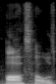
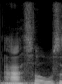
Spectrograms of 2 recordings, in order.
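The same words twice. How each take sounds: First: "assholes" said the British way, with a long "ah"; British-accented "assholes", long first vowel. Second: Said in the usual way. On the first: Shown as a demonstration. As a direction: open "assholes" into British "ahs-holes". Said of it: "how you say it in the British accent". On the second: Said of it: "sometimes I say assholes because".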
